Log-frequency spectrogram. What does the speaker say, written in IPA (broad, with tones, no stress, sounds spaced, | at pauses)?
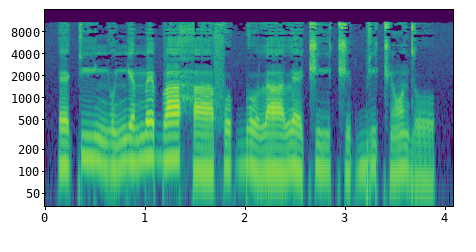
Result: ɛ˨ k iː˧ ɲ o˨ ɲ ɛ˧ m ɛ˦ b aː˦ h aː˧ f o˦ ɡ͡b o˦˨ l aː˧ l ɛ˦˨ t͡ʃ iː˧ t͡ʃ ɨ˨ ɡ͡b i˦ t͡ʃ ɔ̃˨˦ d o˨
